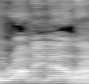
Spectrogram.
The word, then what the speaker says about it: Rami Malek: Oh, Rami Malek.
